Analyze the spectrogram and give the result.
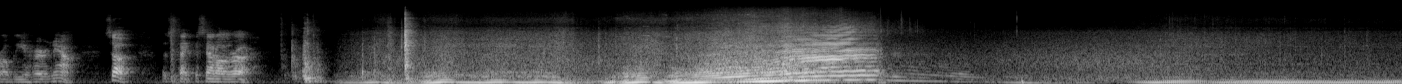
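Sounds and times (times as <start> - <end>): car engine revving and accelerating: 3.4 - 14.0.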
